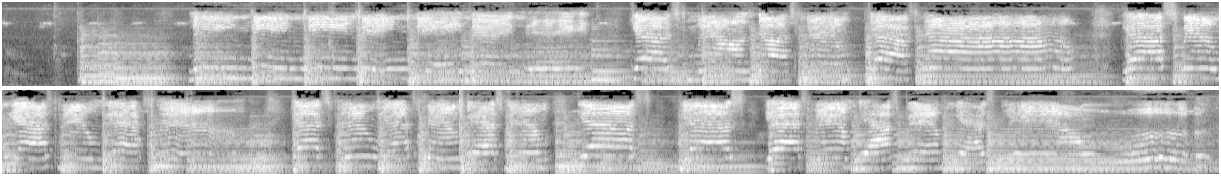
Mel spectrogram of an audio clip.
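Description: A toddler singing in long, wavering held notes over steady sustained notes from an electronic keyboard, starting about a second in.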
